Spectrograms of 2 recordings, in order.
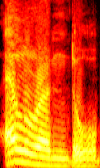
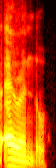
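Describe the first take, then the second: First: The name is said with an L sound. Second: The name is said without an L sound. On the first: The speaker calls it wrong. "Everybody wants to pronounce the L" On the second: The speaker calls it right. "I just skip the L"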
